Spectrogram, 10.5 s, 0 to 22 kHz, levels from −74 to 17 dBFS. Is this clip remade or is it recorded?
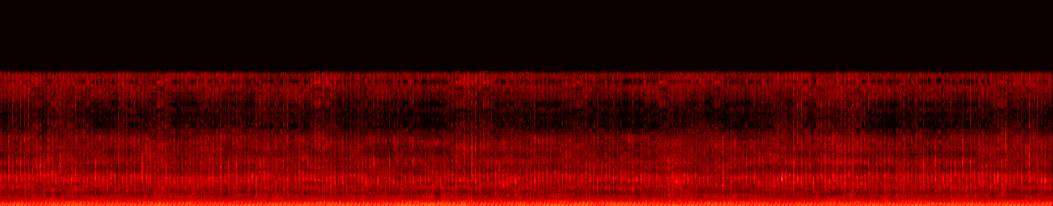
remade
